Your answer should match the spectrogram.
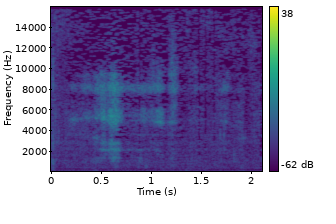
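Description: Near silence with a low steady hum, broken by one faint, brief scuff or rustle about half a second in.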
